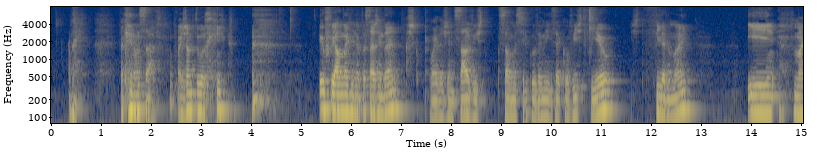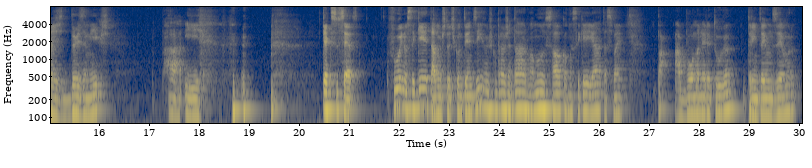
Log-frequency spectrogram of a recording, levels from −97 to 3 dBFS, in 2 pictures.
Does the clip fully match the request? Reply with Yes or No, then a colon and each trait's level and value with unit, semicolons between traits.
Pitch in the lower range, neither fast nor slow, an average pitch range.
Yes: low, 120 Hz; average, 160 wpm; average, 3.8 semitones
